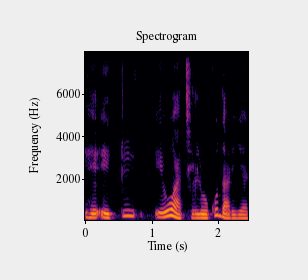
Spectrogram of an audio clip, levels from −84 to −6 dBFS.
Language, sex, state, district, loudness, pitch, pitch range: Bengali, female, West Bengal, Jalpaiguri, -29 LUFS, 185 Hz, 175-265 Hz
